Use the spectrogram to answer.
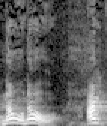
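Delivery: ordinary delivery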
